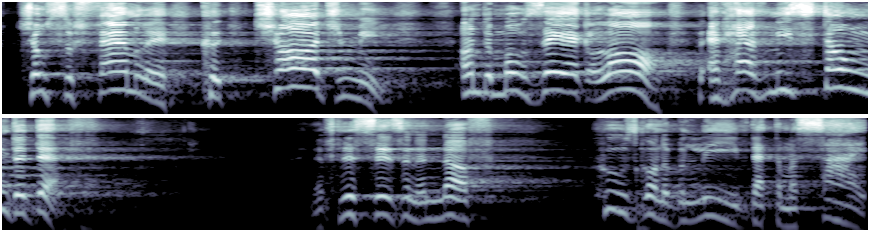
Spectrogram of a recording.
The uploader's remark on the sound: Sunday sermon December 10, 2017 in the Memorial Church of Harvard University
